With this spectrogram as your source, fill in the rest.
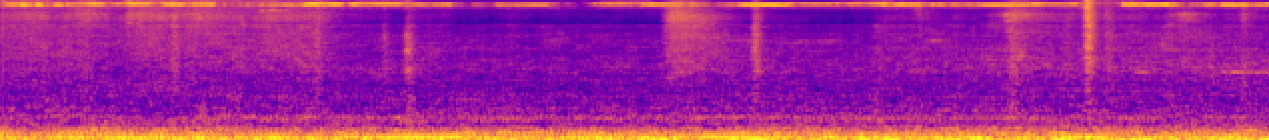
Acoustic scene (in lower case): bus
